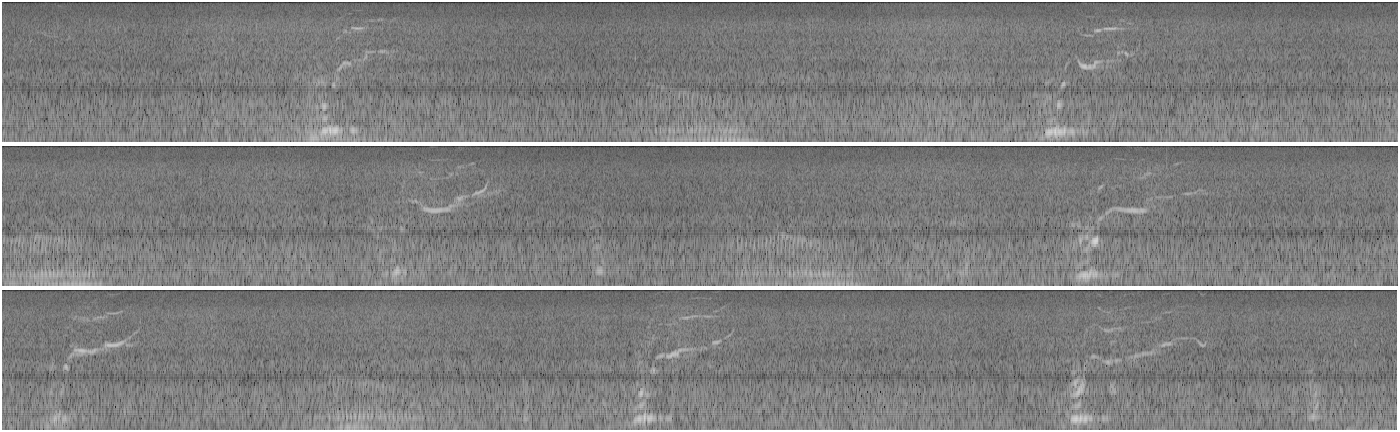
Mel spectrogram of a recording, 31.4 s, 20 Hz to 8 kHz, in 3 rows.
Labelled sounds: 2.5	3.0	humpback whale, 1.8 to 2.8 kHz
8.1	8.4	humpback whale, 1.8 to 4.5 kHz
10.4	10.7	humpback whale, 0.88 to 1.2 kHz
13.5	14.1	humpback whale, 1.8 to 3.4 kHz
16.2	16.5	humpback whale, 0.88 to 1.2 kHz
18.7	19.3	humpback whale, 1.4 to 2.6 kHz
21.4	22.0	humpback whale, 1.7 to 4.6 kHz
25.8	26.4	humpback whale, 1.8 to 4.5 kHz
29.4	30.0	humpback whale, 1.7 to 2.8 kHz

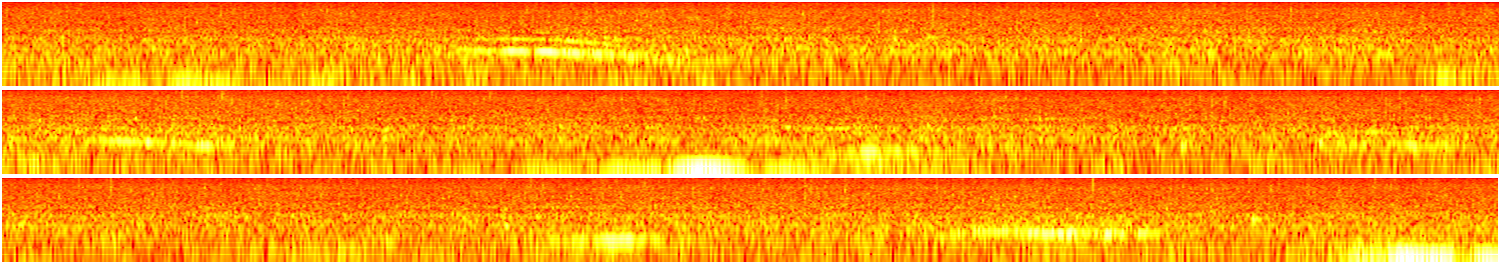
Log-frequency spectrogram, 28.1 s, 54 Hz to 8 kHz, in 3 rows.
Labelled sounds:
2.9	3.7	humpback whale, 0.78 to 0.94 kHz

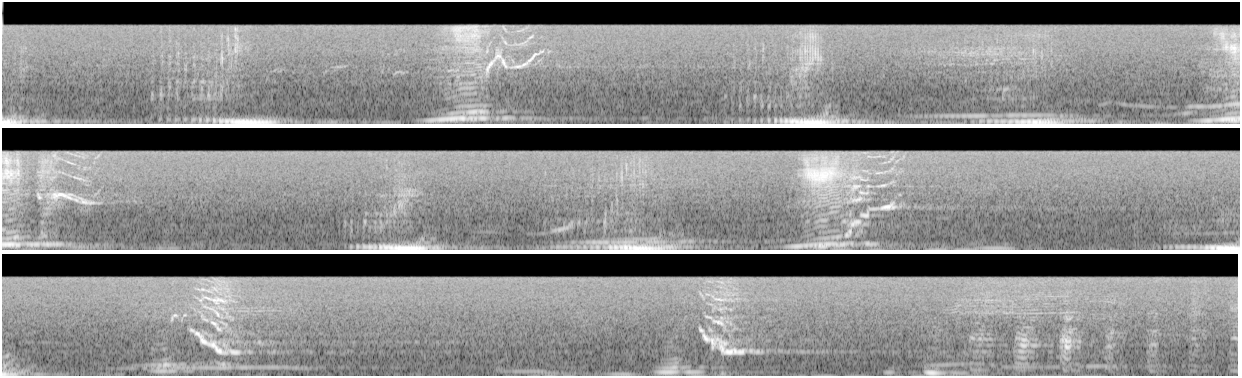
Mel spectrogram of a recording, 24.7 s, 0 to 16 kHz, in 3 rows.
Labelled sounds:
3.2	3.7	humpback whale, 1.7 to 3.6 kHz
6.5	6.7	humpback whale, 0.80 to 1.2 kHz
8.1	9.0	humpback whale, 1.2 to 4.3 kHz
10.5	11.0	humpback whale, 0.80 to 1.7 kHz
14.0	14.4	humpback whale, 0.96 to 1.6 kHz
17.7	18.4	humpback whale, 0.80 to 4.2 kHz
21.1	21.6	humpback whale, 0.80 to 1.8 kHz
23.1	23.7	humpback whale, 0.86 to 2.8 kHz

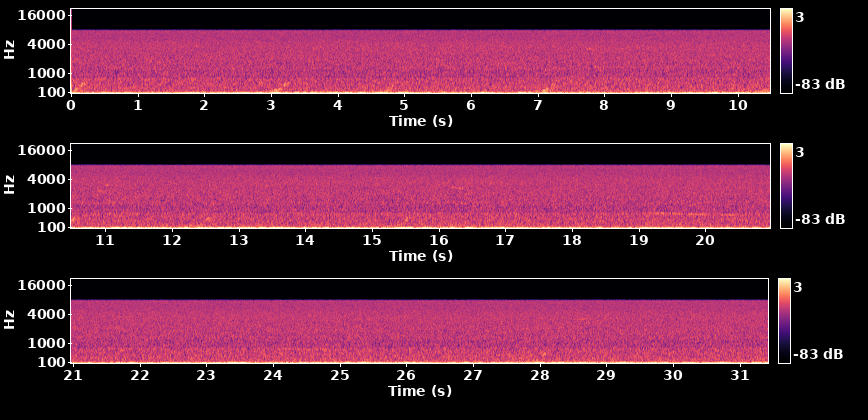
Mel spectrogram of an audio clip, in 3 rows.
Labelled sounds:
16.1	16.4	humpback whale, 2.5 to 2.8 kHz

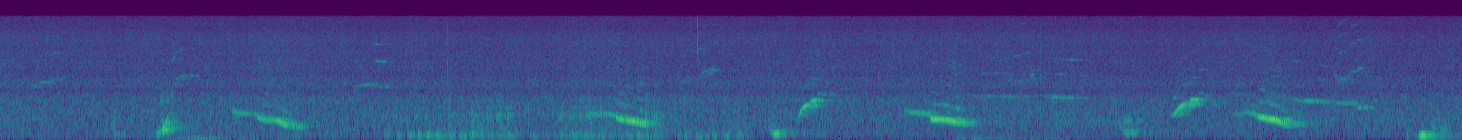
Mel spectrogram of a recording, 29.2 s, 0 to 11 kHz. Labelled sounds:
0.6	1.3	humpback whale, 1.3 to 1.8 kHz
3.5	4.0	humpback whale, 1.7 to 1.9 kHz
7.1	7.8	humpback whale, 1.0 to 2.8 kHz
13.9	14.4	humpback whale, 1.7 to 2.3 kHz
16.1	16.5	humpback whale, 0.78 to 0.94 kHz
19.5	21.7	humpback whale, 0.84 to 3.4 kHz
23.6	24.2	humpback whale, 0.78 to 1.2 kHz
25.2	27.3	humpback whale, 0.78 to 2.3 kHz

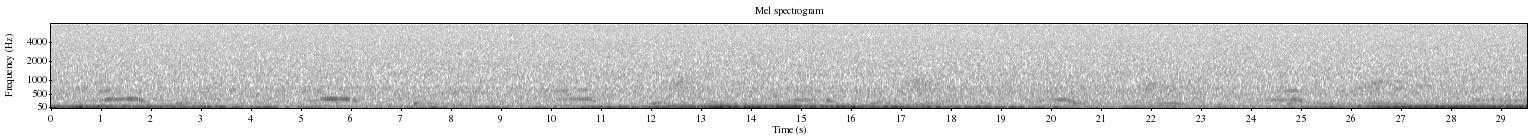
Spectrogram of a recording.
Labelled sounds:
26.4	26.7	humpback whale, 0.80 to 0.99 kHz

